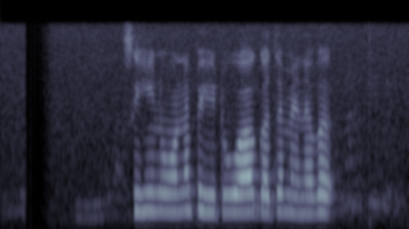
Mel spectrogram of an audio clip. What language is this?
Sinhala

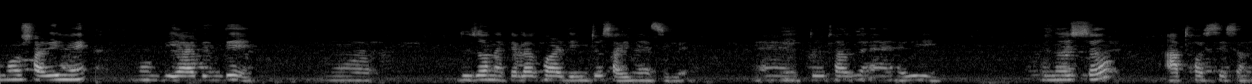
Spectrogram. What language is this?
Assamese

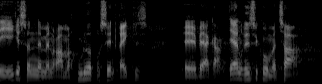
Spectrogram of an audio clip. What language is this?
Danish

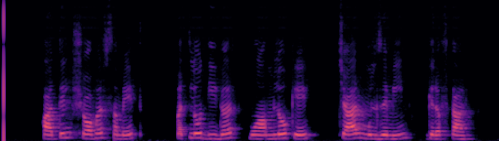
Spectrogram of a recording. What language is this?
Urdu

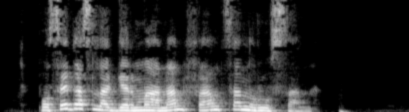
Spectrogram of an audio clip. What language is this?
Esperanto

